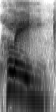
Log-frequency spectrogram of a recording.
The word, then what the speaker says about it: plague: surely and please not plague you exactly so we have plague which has like a silent u e at the end and a long a sound and then shirley which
